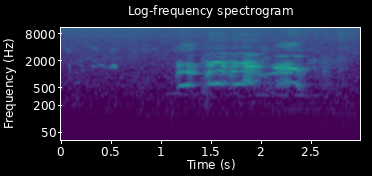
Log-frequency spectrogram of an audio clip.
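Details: A rooster (male of an egg-laying chicken type) crowing to signal that morning has begun: after a faint short note, a loud, strained, multi-part crow rises and wavers for about one and a half seconds.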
